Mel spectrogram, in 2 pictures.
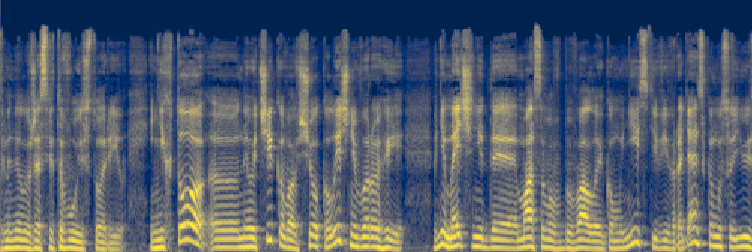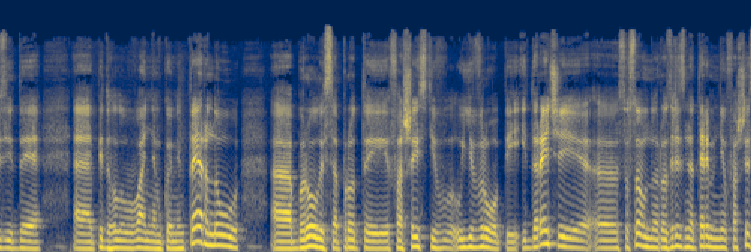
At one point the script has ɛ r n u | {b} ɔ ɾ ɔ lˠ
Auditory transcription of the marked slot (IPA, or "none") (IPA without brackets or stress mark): b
